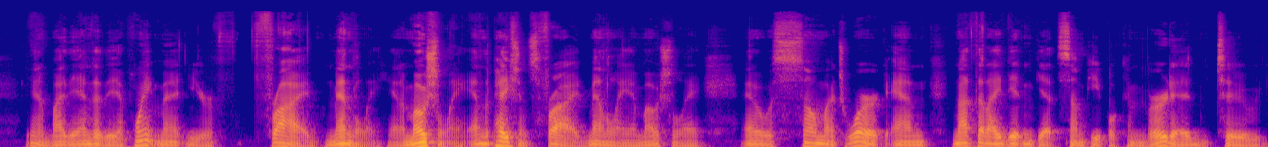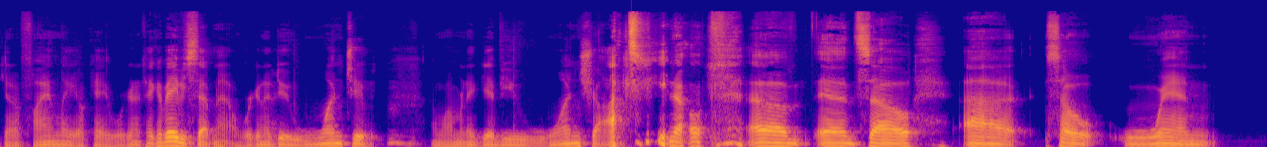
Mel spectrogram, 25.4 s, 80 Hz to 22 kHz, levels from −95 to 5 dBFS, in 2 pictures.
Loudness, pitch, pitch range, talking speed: -23 LUFS, 85 Hz, 75-95 Hz, 165 wpm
